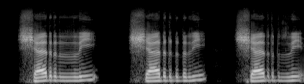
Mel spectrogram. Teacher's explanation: meskipun dia berharakat atau bertasydid ya, tapi karena berharakat kasrah maka dia harus tetap ditipiskan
